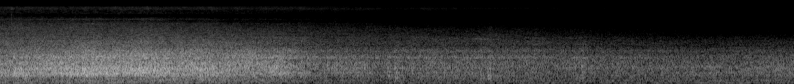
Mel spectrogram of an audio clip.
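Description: Passing electric train's running noise on the rails, fading away as it recedes: loudest for the first couple of seconds, then dying down to a faint rumble.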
